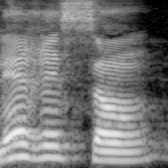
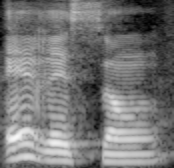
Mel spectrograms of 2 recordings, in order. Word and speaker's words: hérisson: Un et alors H avec E, avec E accent aigu, ça donne E. H c'est muette.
